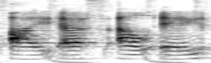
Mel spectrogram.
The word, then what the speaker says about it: Isla: of a trendier one i have isla spelled i-s-l-a isla but i also have the name i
